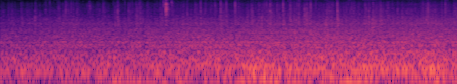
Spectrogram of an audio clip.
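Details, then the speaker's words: Car on a test drive after both front wheel hubs were replaced to cure a front-end noise: even road and tyre rush that builds gently with speed, with no growl or hum from the front wheels; the noise is gone. "And the noise is gone. Do not hear it anymore. Makes me feel much better."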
